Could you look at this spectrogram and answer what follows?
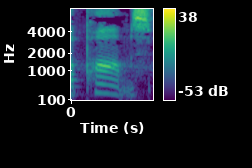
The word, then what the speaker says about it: palms: 这个 palms P A L M，但是这个 L 没有发音呢。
